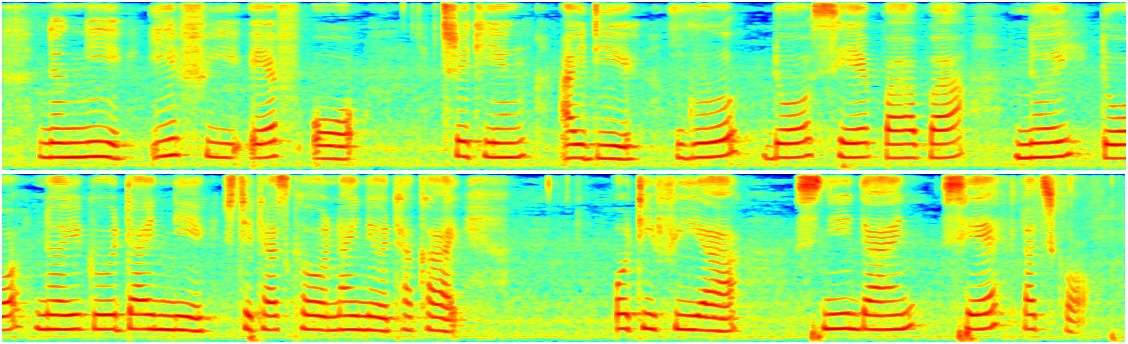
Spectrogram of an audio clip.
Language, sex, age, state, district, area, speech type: Bodo, female, 18-30, Assam, Kokrajhar, urban, read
